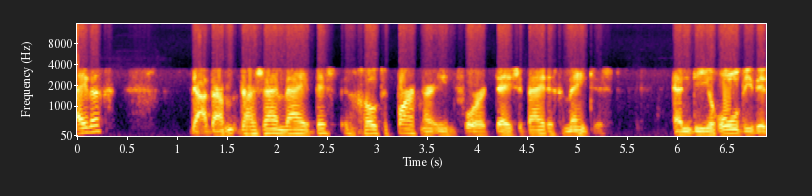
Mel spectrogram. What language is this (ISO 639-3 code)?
nld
